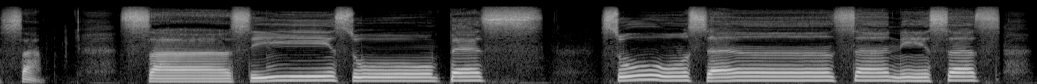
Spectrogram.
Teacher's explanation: huruf sin ini keluarnya huruf berasal dari ujung lidah menyentuh pangkal gigi seri bawah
